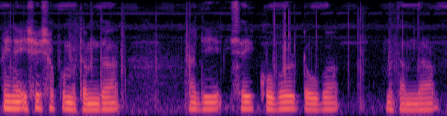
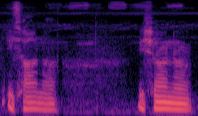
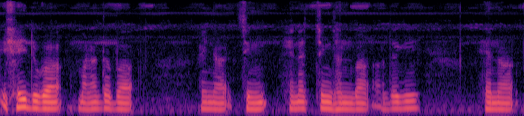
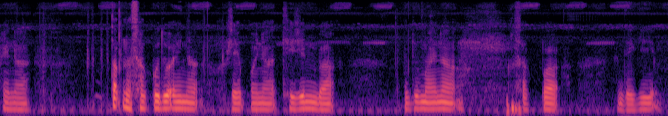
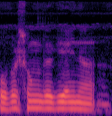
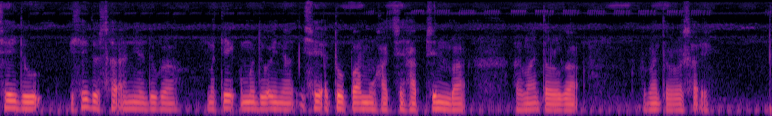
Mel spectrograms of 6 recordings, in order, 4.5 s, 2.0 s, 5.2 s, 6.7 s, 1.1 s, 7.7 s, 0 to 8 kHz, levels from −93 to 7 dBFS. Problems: background sounds at intervals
